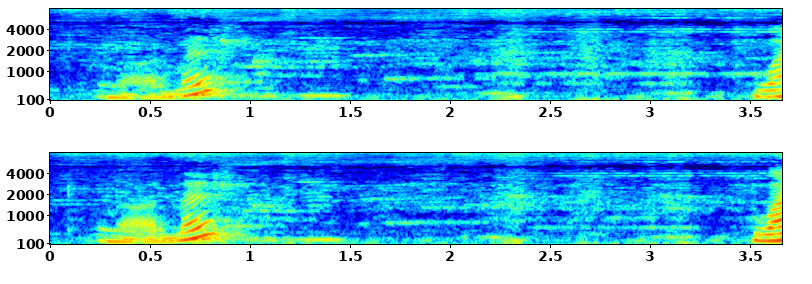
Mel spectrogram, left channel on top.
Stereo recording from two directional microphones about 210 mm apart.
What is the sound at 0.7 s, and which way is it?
Toothbrush, 45° right (ahead or behind).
